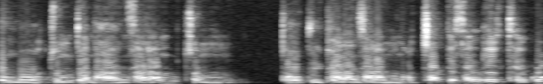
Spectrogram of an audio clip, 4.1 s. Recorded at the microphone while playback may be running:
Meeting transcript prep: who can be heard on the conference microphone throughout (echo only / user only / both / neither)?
echo only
